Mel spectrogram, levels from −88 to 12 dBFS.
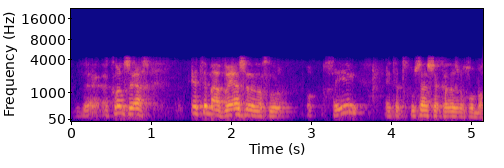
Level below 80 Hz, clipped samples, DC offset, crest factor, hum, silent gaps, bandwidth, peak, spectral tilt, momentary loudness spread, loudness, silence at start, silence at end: -58 dBFS; under 0.1%; under 0.1%; 18 dB; none; none; 4.6 kHz; -2 dBFS; -3.5 dB/octave; 15 LU; -19 LUFS; 0.15 s; 0 s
